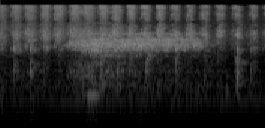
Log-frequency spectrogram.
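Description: A pair of palms rubbed briskly together in rapid back-and-forth strokes, giving a dry, hissing friction sound.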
